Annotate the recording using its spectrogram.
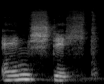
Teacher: because you have a glottal, so that separates it and makes it stick out already. That refers to the way your vocal cords come together, the way you pronounce the initial vowel.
